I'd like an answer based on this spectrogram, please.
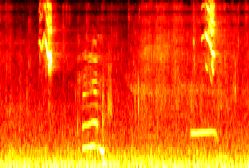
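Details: Monkey begging for food while others eat peanuts: two short tonal cries, the first wavering with harmonics, the second a flat drawn-out whine, with sharp clicking sounds nearby and low background hum.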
